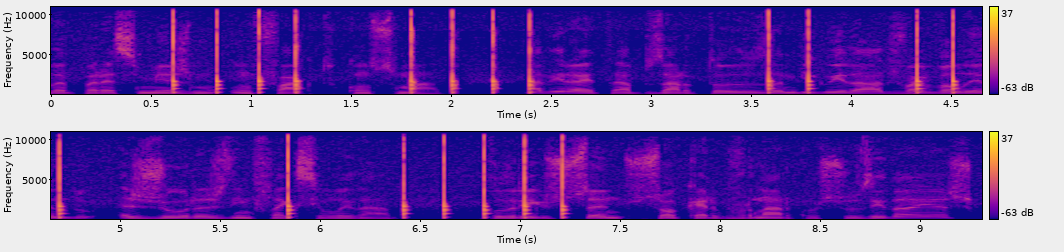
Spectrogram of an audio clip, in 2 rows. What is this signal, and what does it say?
Tap code, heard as taps on a table, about 5 knocks a second, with speech in Portuguese. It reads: THE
